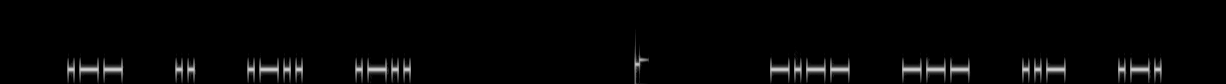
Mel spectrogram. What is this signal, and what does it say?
Morse code, heard as a keyed tone, about 20 wpm, spaced as for 11 wpm, 700 Hz. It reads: WILL YOUR
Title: 3x Character Spacing - Top 200 Words - 20wpm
